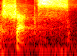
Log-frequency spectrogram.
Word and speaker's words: Jacques: di Jacques il malinconico Jacques che in realtà in un inglese arcaico si pronuncia shaks che sembrerebbe quasi no ricordare il il nome di Shakespeare stesso è un personaggio è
